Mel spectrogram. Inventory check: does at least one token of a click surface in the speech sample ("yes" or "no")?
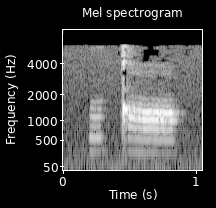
yes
